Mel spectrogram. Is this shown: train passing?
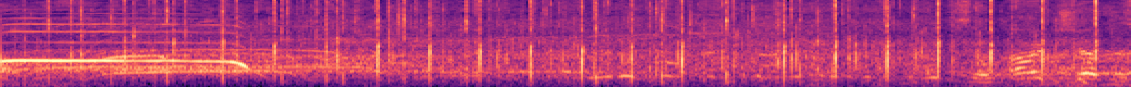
no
